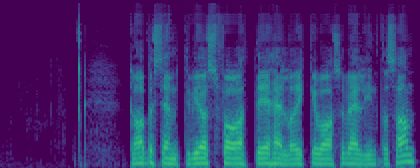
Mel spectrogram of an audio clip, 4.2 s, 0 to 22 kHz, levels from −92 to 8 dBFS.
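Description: From start to end the speech sounds grainy and rough, with tonal parts turning noisy, though the band still reaches 20.4 kHz. The likely cause is Opus compression in its music mode filling bit-starved bands with noise, which fits a bitrate near 16 kbps.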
